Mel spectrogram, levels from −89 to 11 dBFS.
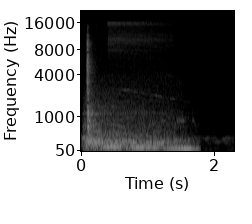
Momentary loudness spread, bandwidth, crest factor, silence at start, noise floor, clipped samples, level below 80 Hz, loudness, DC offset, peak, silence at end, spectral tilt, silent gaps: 9 LU; 16.5 kHz; 20 dB; 0 s; -78 dBFS; under 0.1%; -58 dBFS; -47 LUFS; under 0.1%; -26 dBFS; 0.5 s; -5 dB/octave; none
